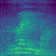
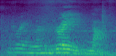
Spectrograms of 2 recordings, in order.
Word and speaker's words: reina: And 2 syllables starting with the rolled R if you can. Syllable, syllable. Reina. Reina. Reina.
